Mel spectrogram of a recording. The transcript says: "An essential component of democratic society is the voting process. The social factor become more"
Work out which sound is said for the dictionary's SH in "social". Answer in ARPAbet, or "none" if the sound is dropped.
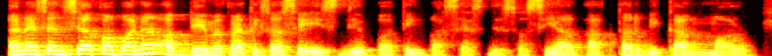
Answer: S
